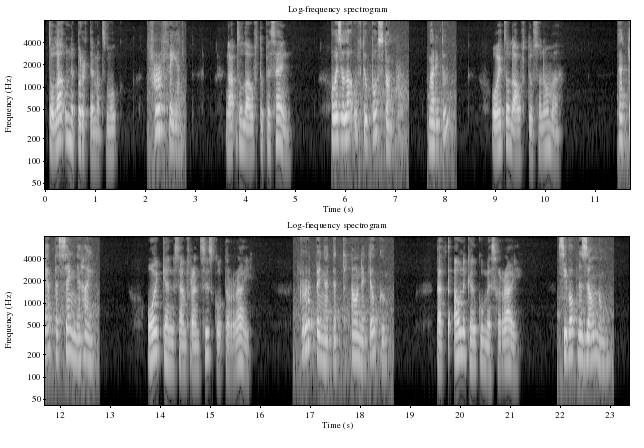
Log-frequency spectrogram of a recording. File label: Dialog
